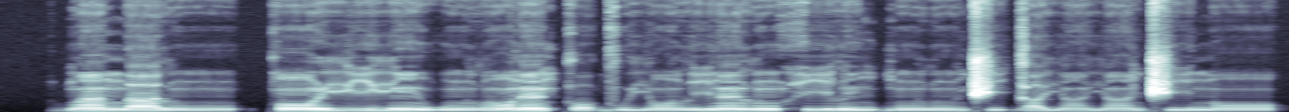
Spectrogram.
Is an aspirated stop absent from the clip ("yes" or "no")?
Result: yes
